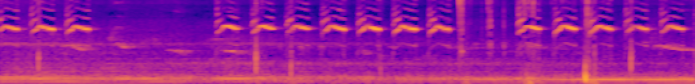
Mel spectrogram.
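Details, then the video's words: Plain prinia delivering a clear 'tembakan' song: rhythmic strings of buzzy, upslurred chip notes, around three per second, broken by brief gaps and a few low slurred chirps, over a humming background with scattered clicks. "Tembakan Gacor Jernih Ciblek sawah"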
